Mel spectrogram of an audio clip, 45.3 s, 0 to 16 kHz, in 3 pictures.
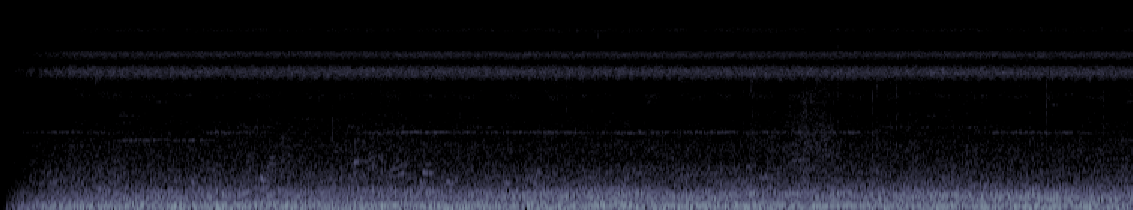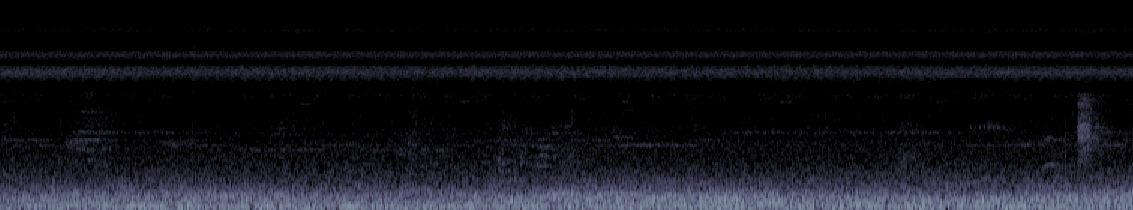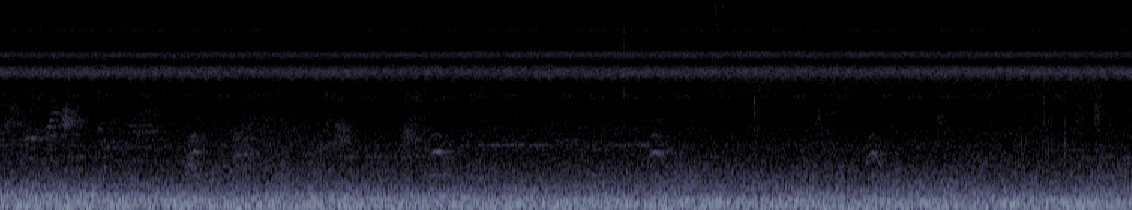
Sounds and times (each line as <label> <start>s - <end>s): Insects sound 0.2s - 45.3s
plane 1.0s - 42.0s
